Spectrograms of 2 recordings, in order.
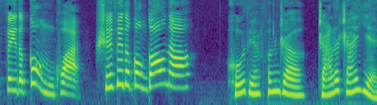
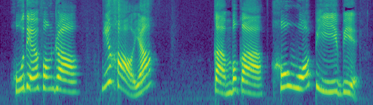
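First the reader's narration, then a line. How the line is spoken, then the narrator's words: Laughing greeting. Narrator (Chinese): 笑着和它打招呼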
